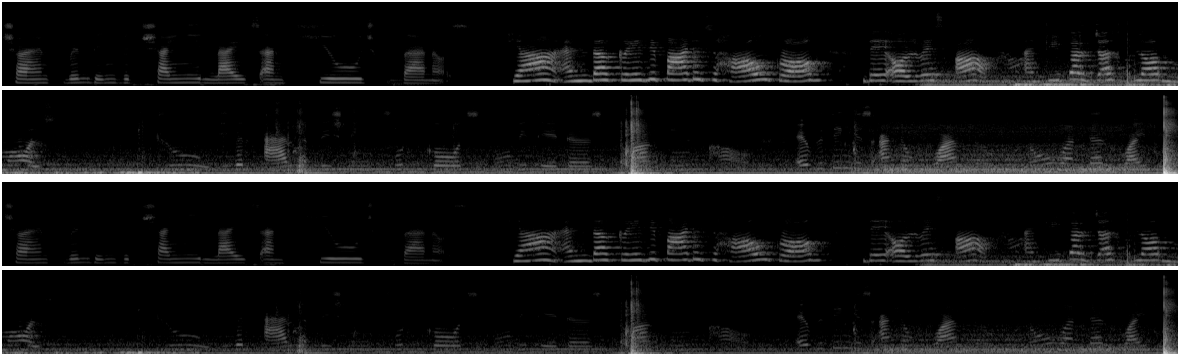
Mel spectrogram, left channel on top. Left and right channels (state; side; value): quieter; right; 6.2 dB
